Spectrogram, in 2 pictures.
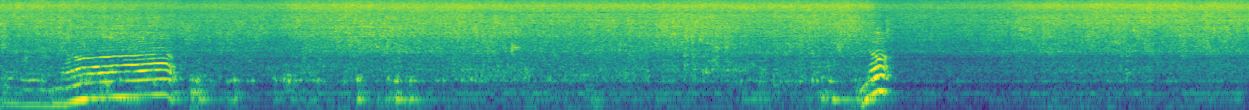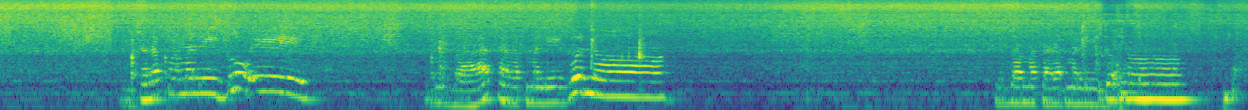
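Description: A cat meows loudly and plaintively.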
